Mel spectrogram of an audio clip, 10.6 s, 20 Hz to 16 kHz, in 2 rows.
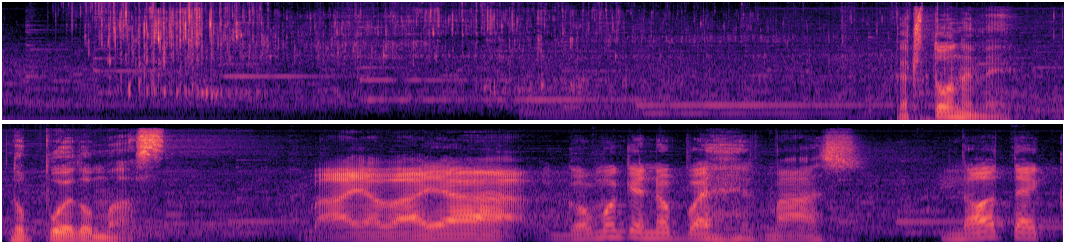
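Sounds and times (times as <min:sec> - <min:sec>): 
drink being poured into a larger glass: 0:00.3 - 0:05.6
speech: 0:04.5 - 0:06.2, 0:06.8 - 0:10.6.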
